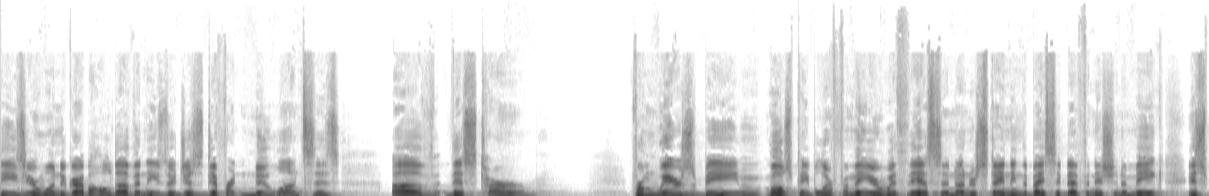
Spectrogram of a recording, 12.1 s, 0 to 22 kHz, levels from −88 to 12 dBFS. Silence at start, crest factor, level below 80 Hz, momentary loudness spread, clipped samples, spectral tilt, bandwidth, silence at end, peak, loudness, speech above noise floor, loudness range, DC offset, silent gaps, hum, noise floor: 0 s; 18 dB; -50 dBFS; 8 LU; under 0.1%; -5 dB/octave; 16.5 kHz; 0.05 s; -4 dBFS; -22 LUFS; 40 dB; 3 LU; under 0.1%; none; none; -62 dBFS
